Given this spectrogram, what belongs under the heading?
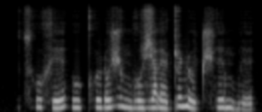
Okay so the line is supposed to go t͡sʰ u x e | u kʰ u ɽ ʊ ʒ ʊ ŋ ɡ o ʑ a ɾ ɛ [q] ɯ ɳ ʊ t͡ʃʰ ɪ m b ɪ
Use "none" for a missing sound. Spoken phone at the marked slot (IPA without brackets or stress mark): ʈ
